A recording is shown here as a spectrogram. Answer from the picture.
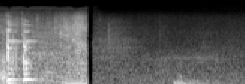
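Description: Cups and crockery clinking over background chatter, cut off suddenly less than a second in. After that, a quiet room with a low rumble.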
